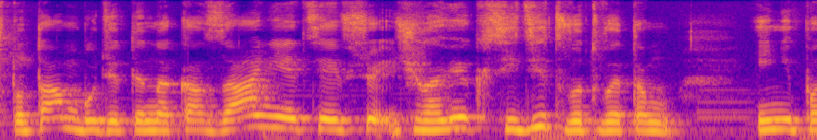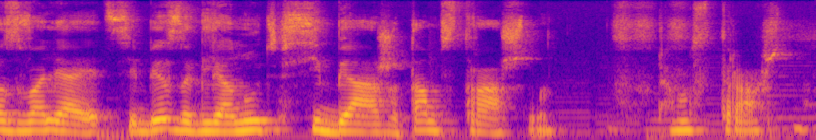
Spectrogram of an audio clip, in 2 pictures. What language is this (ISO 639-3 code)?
rus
